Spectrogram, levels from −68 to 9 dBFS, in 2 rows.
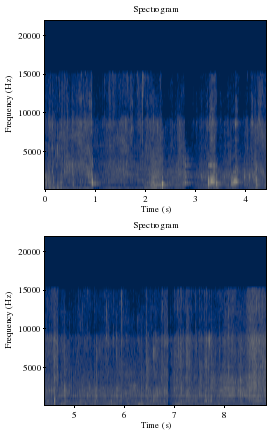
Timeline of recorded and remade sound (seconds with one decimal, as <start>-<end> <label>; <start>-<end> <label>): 0.0-4.5 recorded; 4.5-5.1 remade; 5.1-8.0 recorded; 8.0-8.5 remade; 8.5-8.9 recorded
